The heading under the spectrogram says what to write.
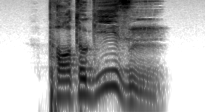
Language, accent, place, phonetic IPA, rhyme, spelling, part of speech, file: German, Germany, Berlin, [ˌpɔʁtuˈɡiːzn̩], -iːzn̩, Portugiesen, noun, De-Portugiesen.ogg
- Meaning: plural of Portugiese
